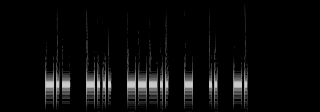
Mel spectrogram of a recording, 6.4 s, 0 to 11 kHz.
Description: Morse code, heard as a keyed tone, about 22 wpm, spaced as for 16 wpm, 700 Hz. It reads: KB8TIN
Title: USA Call Signs - 6 Characters - 2x Character Spacing - 22wpm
